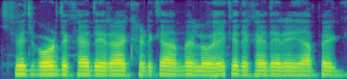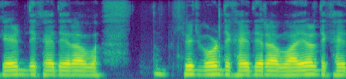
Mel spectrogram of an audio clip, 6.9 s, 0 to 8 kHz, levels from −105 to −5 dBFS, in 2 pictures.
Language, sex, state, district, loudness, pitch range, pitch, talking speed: Hindi, male, Bihar, Supaul, -17 LUFS, 115-120 Hz, 115 Hz, 225 wpm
